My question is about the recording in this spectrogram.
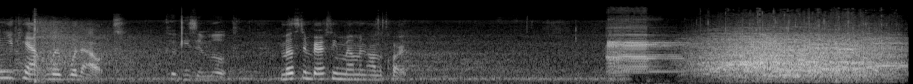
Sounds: Speech

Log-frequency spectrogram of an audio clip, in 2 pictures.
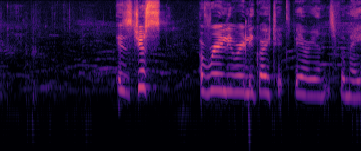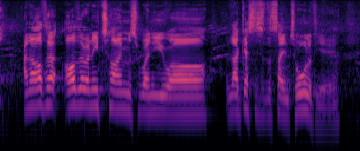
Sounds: Speech

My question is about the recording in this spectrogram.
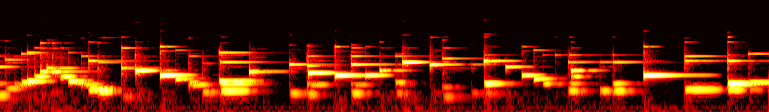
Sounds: playing vibraphone

